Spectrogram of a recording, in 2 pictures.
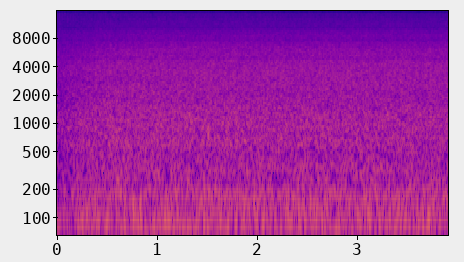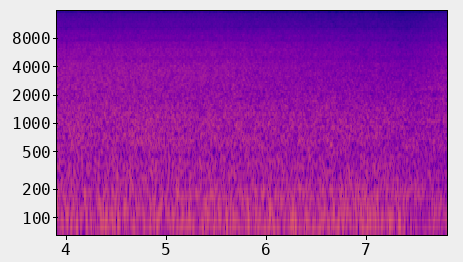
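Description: Fish Creek Falls in Steamboat Springs, a dense, steady roar of falling water heard from close by, loud and unbroken with no voices over it.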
